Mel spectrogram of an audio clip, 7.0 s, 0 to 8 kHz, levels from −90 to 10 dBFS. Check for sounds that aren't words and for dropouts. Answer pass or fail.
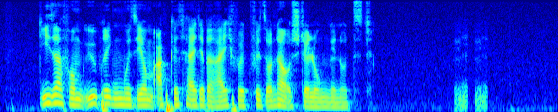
fail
